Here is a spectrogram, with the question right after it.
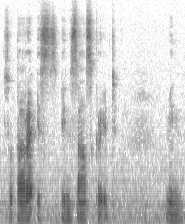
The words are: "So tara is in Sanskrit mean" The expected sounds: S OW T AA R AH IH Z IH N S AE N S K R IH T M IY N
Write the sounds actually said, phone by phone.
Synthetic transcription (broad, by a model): S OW T AA R AH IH S IH N S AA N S K R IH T M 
